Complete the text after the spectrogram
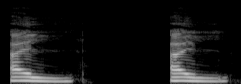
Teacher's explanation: যেহবার আগার কিনারা সামনের দাঁত উপরের দাঁতের গোড়ার সাথে লাগিয়ে লাম উচ্চারিত হয়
